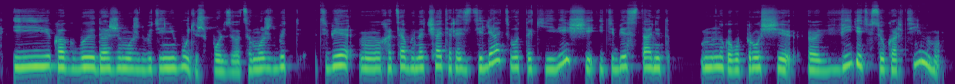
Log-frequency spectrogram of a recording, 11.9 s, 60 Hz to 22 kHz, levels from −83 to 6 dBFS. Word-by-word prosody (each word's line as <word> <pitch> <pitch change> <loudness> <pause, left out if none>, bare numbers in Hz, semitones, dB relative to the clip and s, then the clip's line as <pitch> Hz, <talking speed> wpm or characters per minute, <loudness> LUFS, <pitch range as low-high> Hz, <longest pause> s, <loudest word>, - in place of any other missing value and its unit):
и 205 +2 +3
как 195 -3 +1
бы 195 +2 +5
даже, 185 -1 +2
может 180 -2 0
быть, 180 +1 -5
и 185 - +2
не 185 0 +4
будешь 180 -6 -3
пользоваться. 150 0 -3
Может 180 +1 0
быть, 205 +2 -4
э, - - -41 0.2
тебе, 215 +3 +2
э, 185 0 +1
хотя 185 +2 -1
бы 185 -1 -3
начать 195 +2 0
разделять 185 - 0
вот 195 0 -1
такие 175 0 -4
вещи, 320 - +1
и 175 0 -5
тебе 180 +3 -1
станет, 190 -2 0 0.4
ну, 195 +1 +2
как 160 -2 +1
бы 165 - 0
проще, 185 -1 +1
э, 165 -2 +3
видеть 195 - -1
всю 175 - +1
картину? 175 - -1
185 Hz, 165 wpm, -20 LUFS, 175-200 Hz, 0.4 s, бы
